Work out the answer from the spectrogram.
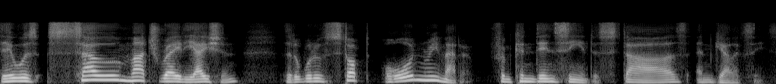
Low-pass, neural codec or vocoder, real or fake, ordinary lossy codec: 7.2 kHz; codec, 16 kHz, 0.3 kbps, FocalCodec; fake; AAC, 32 kbps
